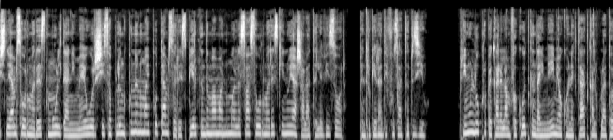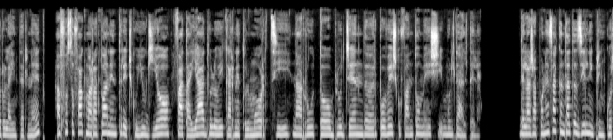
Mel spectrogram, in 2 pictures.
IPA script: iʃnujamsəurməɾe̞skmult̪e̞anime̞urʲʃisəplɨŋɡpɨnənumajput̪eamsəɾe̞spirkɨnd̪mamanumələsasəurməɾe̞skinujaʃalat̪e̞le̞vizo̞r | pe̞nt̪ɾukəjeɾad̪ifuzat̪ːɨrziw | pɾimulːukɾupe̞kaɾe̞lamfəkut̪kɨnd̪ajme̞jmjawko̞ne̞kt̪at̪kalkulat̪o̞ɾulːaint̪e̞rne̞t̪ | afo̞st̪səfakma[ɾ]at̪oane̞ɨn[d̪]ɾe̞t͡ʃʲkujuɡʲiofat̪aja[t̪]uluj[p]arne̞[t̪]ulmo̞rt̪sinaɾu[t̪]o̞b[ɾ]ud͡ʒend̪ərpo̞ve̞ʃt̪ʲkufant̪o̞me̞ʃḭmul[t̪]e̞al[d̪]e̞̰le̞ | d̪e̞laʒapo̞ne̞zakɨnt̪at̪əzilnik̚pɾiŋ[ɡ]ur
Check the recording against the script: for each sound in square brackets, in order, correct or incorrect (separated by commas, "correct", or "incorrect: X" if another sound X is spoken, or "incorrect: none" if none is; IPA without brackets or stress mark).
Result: correct, incorrect: t̪, incorrect: d̪, incorrect: k, correct, correct, incorrect: l, correct, incorrect: t̪, incorrect: k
